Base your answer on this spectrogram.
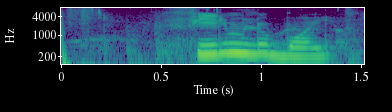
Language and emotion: Russian, neutral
